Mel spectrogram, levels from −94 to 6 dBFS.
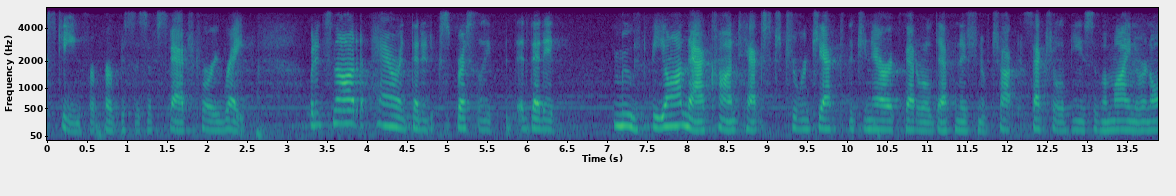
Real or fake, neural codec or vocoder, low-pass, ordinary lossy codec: fake; codec, 16 kHz in and 24 kHz out, 1 kbps, XY-Tokenizer; 5.4 kHz; Opus, 24 kbps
